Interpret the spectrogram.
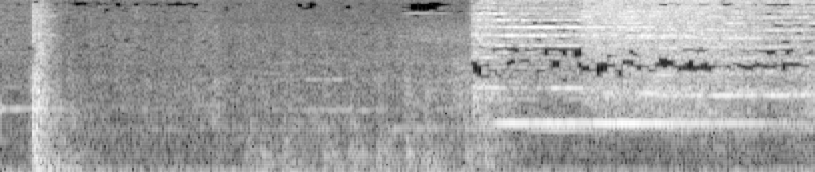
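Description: Coal train hopper cars rolling past on the rails, with one sharp clank just after the start. From about three seconds in, the wheels squeal: a loud hiss with a steady high tone.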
